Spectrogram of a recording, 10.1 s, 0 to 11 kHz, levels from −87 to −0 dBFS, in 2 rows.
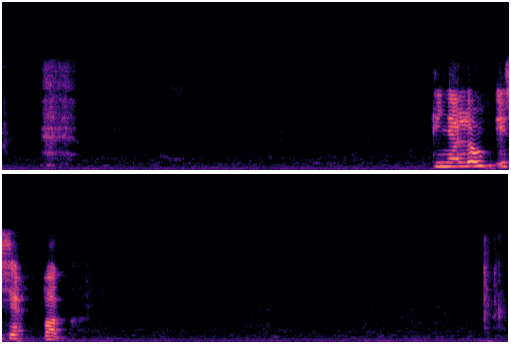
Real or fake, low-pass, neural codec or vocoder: fake; 7.2 kHz; codec, 16 kHz, 16 kbps, FunCodec, trained on Chinese and English, 50 frames a second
